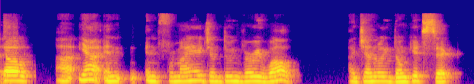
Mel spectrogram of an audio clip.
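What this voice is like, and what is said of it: Hoarse voice. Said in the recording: “You see my hoarseness? It's whatever was in the air.”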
